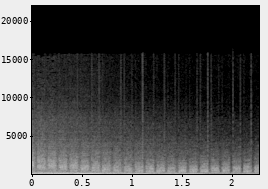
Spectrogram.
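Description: Electronic music dying away: a fast, even pulsing sound over a low hum, fading steadily.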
